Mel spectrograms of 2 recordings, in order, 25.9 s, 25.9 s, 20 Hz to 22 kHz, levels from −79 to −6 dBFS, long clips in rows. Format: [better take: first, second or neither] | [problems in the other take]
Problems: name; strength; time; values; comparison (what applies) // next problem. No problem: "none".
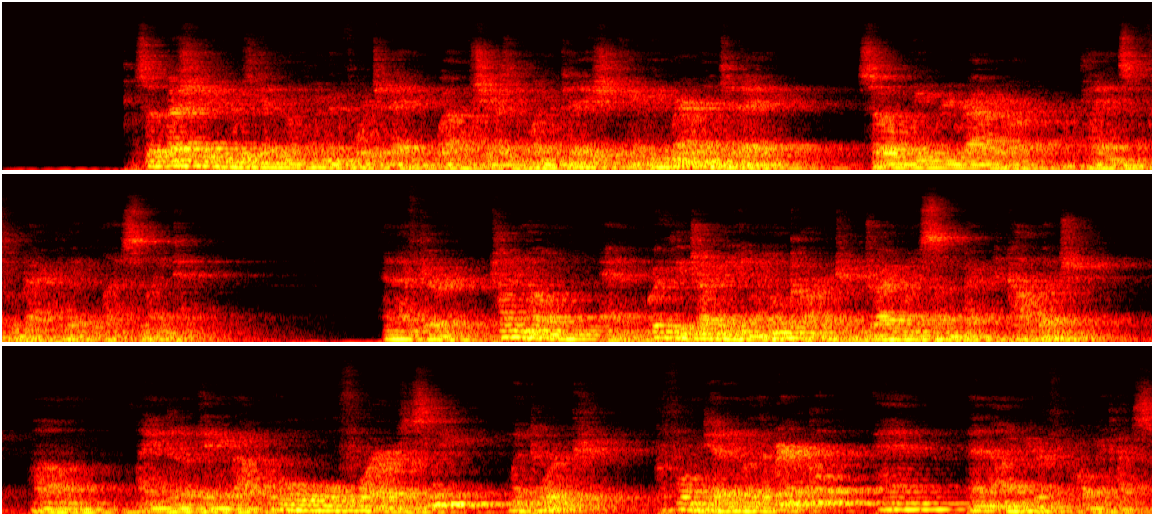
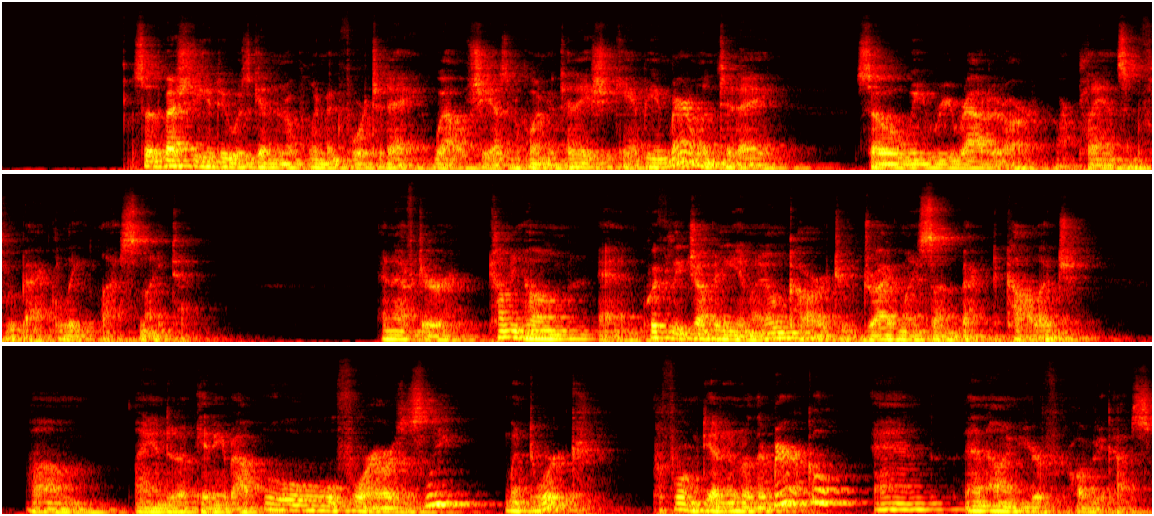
second | room echo; strong; dies away in 1.5 s; slight in the second // off-mic speech; far; somewhat distant in the second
